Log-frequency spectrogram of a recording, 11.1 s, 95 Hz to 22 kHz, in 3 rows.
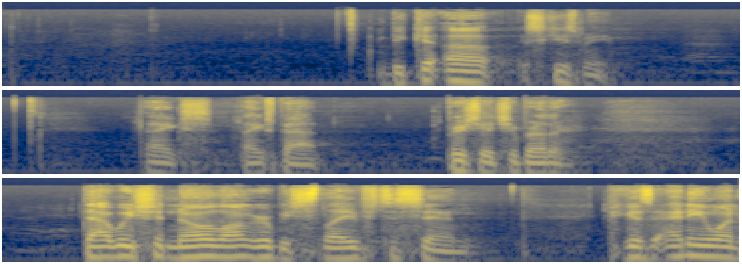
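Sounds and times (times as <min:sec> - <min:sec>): low steady hum: 0:00.0 - 0:11.0
man speaking into a microphone: 0:01.8 - 0:03.0, 0:04.4 - 0:06.6, 0:07.8 - 0:11.0.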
